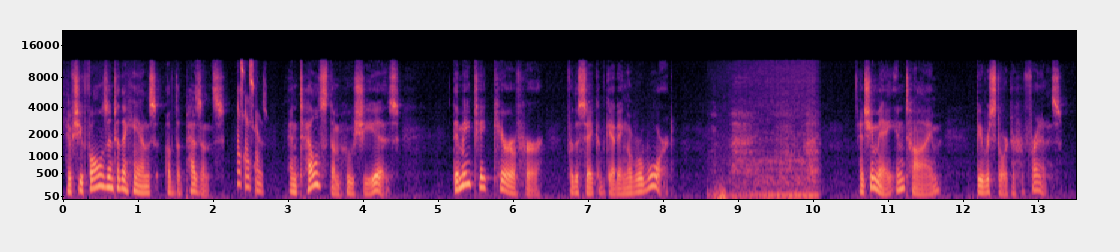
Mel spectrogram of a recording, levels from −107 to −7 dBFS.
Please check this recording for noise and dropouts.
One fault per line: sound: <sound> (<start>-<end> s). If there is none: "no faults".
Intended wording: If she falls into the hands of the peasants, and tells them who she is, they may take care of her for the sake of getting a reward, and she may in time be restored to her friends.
sound: chirp (2.3-2.7 s)
sound: breath (8.6-10.1 s)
